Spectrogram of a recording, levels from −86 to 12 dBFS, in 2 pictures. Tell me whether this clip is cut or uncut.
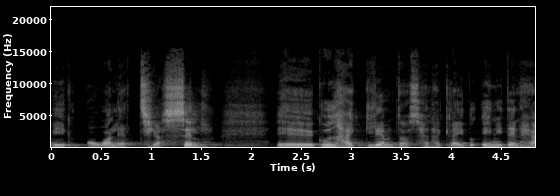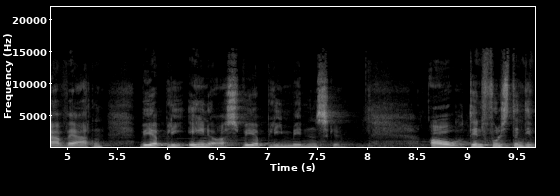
uncut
